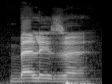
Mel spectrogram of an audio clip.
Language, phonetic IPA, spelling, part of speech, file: Czech, [ˈbɛlɪzɛ], Belize, proper noun, Cs-Belize.ogg
- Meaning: Belize (an English-speaking country in Central America, formerly called British Honduras)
